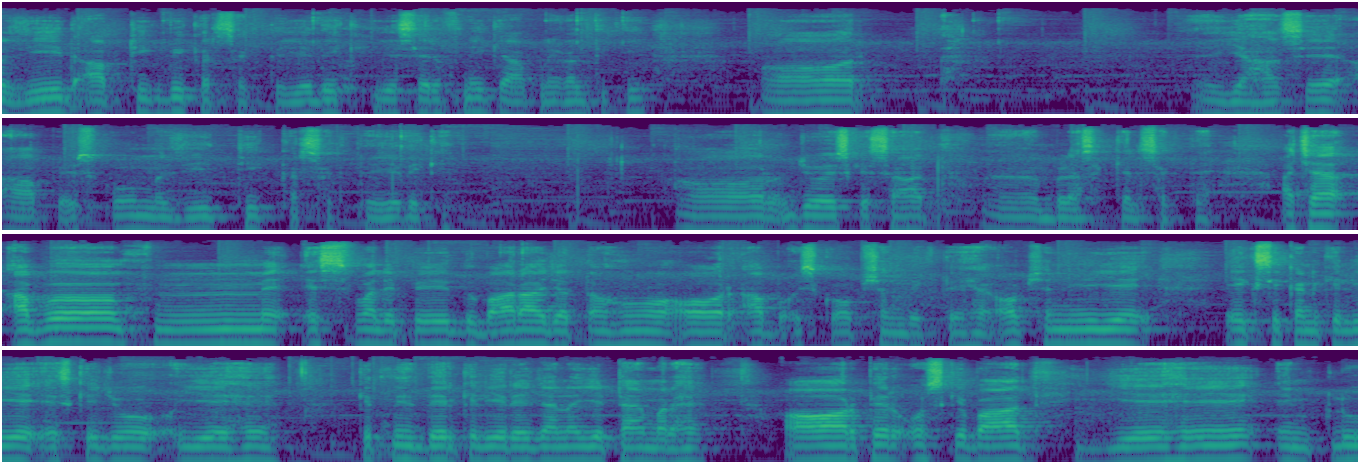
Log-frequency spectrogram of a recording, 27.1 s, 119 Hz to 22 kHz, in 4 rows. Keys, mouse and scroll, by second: 1.1-1.8 drag, 3.0 click, 3.3 click, 5.2 click, 7.1-9.1 drag, 9.8-10.1 scroll up 2, 10.5-10.8 scroll down 1, 11.0-11.3 scroll up 2, 12.3-12.6 scroll down 1, 16.4 click.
